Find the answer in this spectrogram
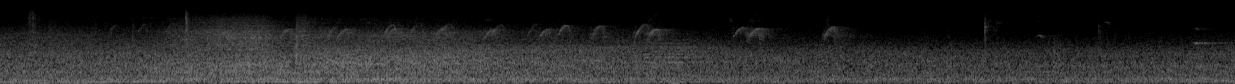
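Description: Steady city traffic noise, with a bird giving a quick series of short high chirps, about two a second, from about three seconds in for some five seconds.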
